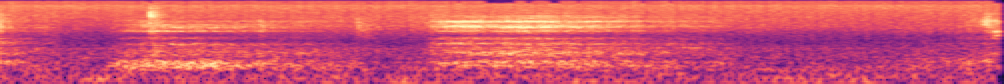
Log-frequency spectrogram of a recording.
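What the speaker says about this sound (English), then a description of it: "crocodile breath" Forceful yogic crocodile breath (Makarasana) during a grounding yoga class, two long audible exhalations with a snorting, airy rush, fairly close and alone without talk.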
